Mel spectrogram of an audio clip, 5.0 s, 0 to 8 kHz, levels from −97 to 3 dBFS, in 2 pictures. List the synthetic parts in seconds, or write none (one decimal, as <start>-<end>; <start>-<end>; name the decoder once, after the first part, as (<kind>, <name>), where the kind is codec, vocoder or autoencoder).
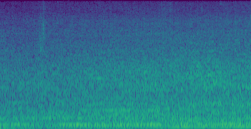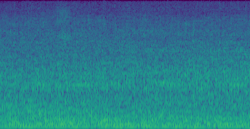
1.7-5.0 (vocoder, Vocos)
